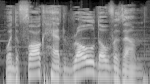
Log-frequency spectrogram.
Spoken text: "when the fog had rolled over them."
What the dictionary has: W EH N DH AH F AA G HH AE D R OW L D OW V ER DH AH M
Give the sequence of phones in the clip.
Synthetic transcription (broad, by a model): W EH N DH AH F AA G HH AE D R OW L D OW V ER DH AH M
